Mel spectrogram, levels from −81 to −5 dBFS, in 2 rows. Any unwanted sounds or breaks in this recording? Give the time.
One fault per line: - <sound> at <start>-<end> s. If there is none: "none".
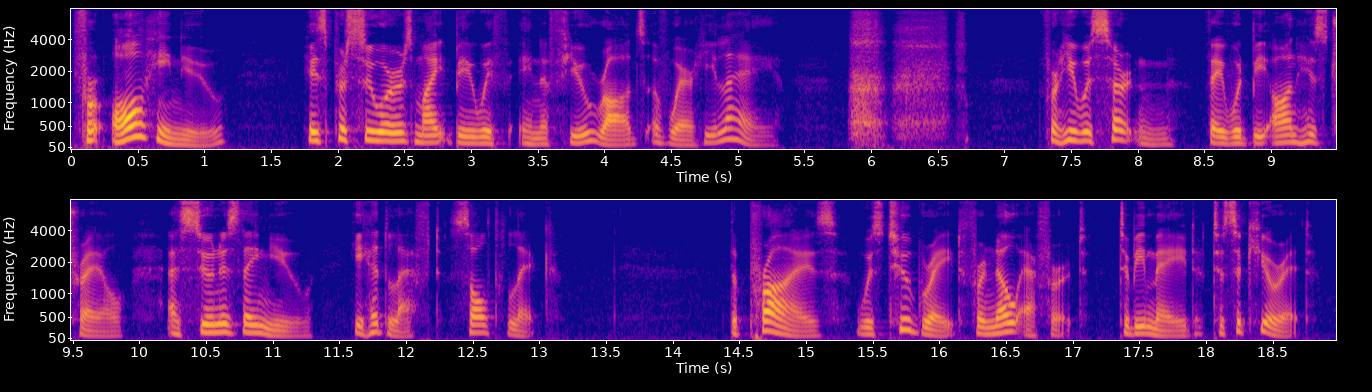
- breath at 5.8-6.8 s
